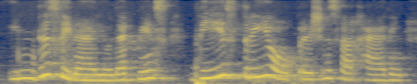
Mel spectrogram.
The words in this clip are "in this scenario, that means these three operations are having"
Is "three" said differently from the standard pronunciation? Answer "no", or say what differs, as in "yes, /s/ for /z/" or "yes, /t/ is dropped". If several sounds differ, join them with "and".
yes, /t/ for /θ/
